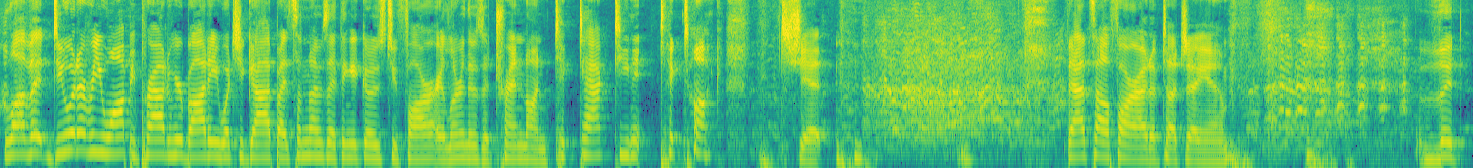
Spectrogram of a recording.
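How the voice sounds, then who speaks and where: Deadpan woman comic with a low voice. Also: a little slow, long pauses, background noise. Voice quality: low, husky-toned voice for a woman. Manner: deadpan, self-deprecating delivery. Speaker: stand-up comedian. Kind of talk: live stand-up set. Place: comedy festival stage.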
